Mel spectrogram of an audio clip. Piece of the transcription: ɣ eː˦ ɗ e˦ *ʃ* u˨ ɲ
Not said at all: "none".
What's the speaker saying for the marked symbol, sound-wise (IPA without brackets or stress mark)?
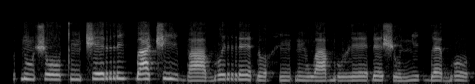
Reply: ʃ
